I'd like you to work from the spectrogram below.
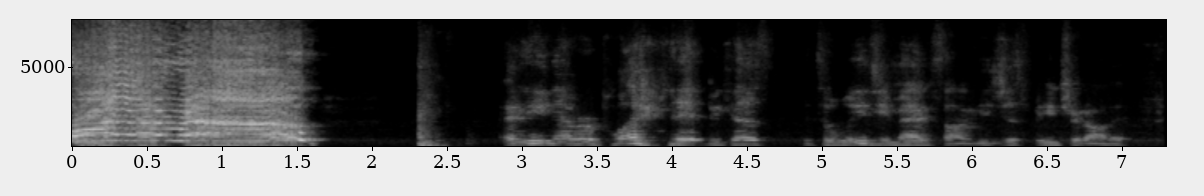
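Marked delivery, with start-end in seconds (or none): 0.0-1.7 piercing, shrill, very loud scream. Retelling a friend at a concert screaming from a balcony: imitating someone screaming.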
